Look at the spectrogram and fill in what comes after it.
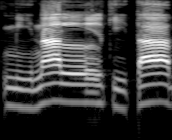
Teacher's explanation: Karena cara membaca huruf lamnya ini dibaca izhar. Huruf lamnya ini terbaca dengan jelas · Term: alif lam qamariyah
